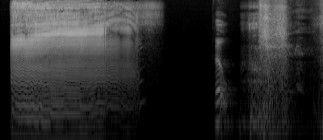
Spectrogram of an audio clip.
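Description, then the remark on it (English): A loud, drawn-out electronic fart sound effect with a wobbling, buzzy pitch lasts about two seconds, then stops; after a short pause people start talking and laughing. “Like those old kids' toys that have the, like, fart, different fart sounds.”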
